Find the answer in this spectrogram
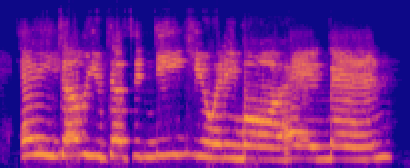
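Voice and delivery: mocking, put-on annoying voice. Repeating how someone said a line about hangman, annoying imitation voice. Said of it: "Let me do it in his annoying voice".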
